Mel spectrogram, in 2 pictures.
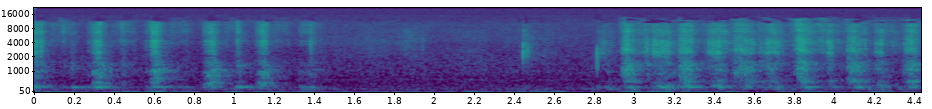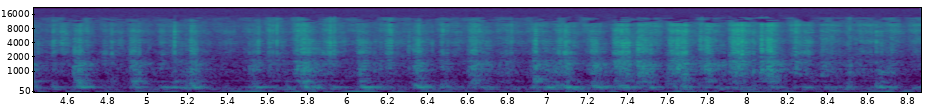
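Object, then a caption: Black-coated scratch-art paper card scratched with a wooden stylus. A wooden stylus scratches continuously across a flat, black-coated scratch-art paper card. Quick, dry, rasping strokes carry a bright, scratchy edge, ease into a short, quieter lull, then pick up again in a fast, uneven rhythm.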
